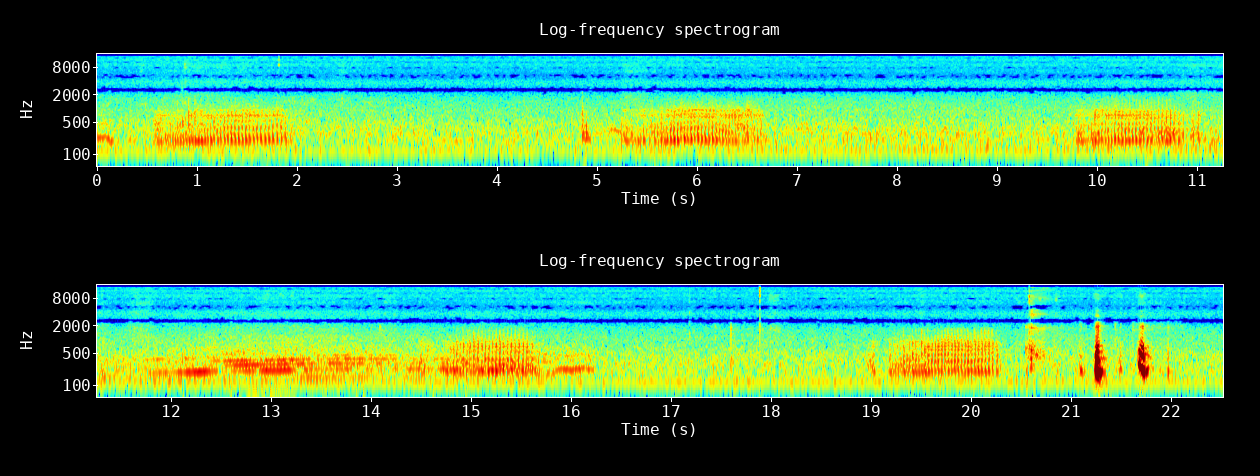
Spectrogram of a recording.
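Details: Sleeping cat snoring: soft, regular purring snores about every five seconds, with a faint steady hum in the room.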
